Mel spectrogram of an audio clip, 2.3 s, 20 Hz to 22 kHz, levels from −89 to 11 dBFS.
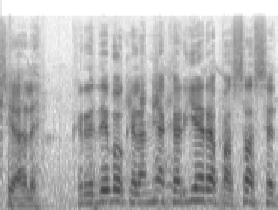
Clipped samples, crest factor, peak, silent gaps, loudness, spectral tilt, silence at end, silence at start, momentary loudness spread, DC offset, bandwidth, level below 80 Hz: under 0.1%; 18 dB; -6 dBFS; none; -22 LUFS; -3 dB/octave; 0 s; 0 s; 9 LU; under 0.1%; 16 kHz; -54 dBFS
